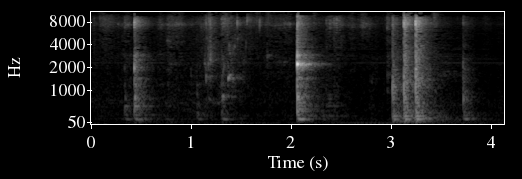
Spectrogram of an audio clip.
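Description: A wooden spoon working in a stainless steel pot of broth: liquid sloshing and a handful of knocks against the pot. One sharper knock with a short ring comes about two seconds in, and a busier cluster of sloshes and knocks follows near the end.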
